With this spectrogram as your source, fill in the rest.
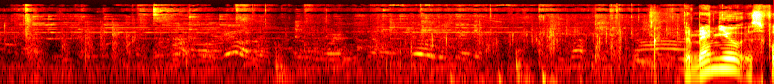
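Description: Men and women chat quietly at a distance.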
